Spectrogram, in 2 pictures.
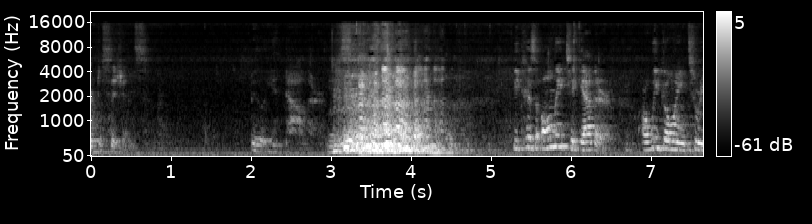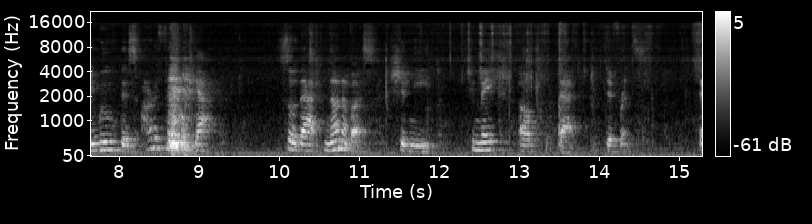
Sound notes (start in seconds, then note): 0.8 loud whisper; 3.0 audience laughs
